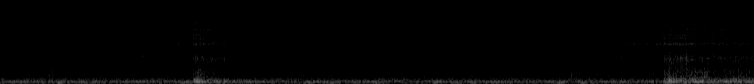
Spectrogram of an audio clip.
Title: Cute Puppy Snoring 💤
